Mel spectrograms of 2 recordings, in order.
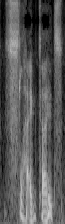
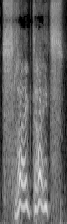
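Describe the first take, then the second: First: Said in the usual way. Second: Squeaky high exclamation; pitched way up and playful; high silly voice. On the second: Pretend. Silly mock cry of phrase.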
